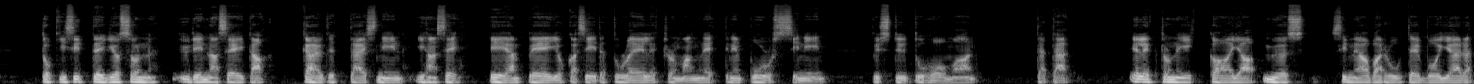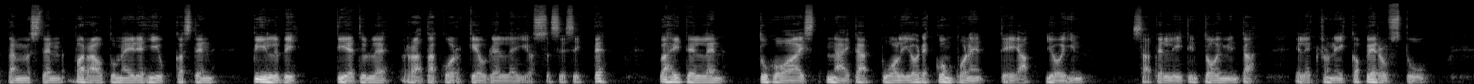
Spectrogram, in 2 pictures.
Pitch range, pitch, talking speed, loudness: 95-110 Hz, 100 Hz, 90 wpm, -21 LUFS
